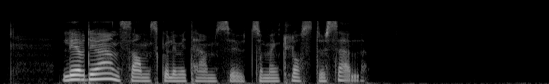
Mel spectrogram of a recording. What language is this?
Swedish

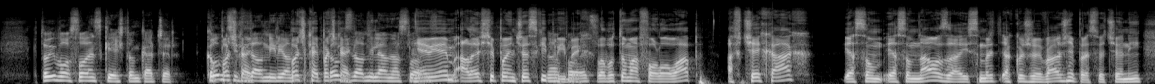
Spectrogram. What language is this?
Slovak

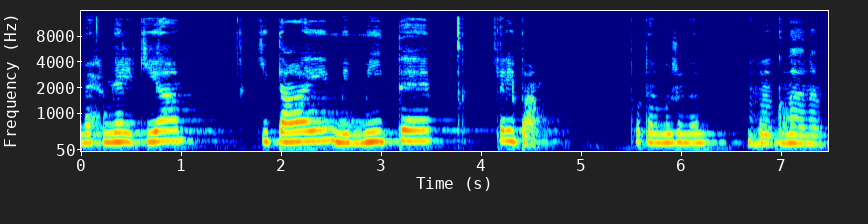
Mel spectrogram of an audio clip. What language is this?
Greek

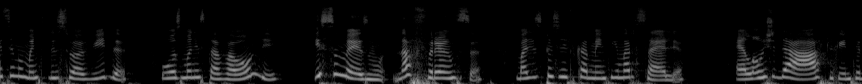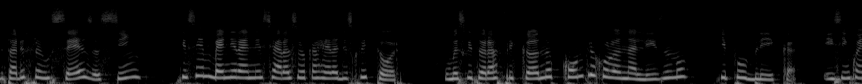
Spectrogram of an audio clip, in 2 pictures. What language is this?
Portuguese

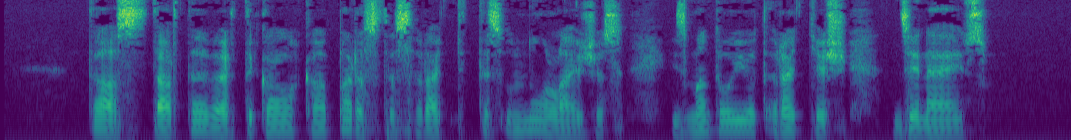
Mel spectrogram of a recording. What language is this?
Latvian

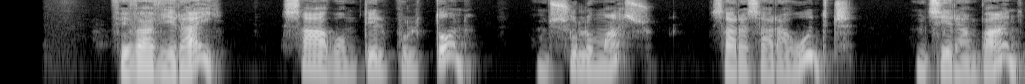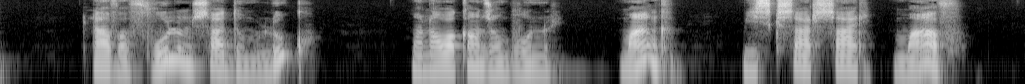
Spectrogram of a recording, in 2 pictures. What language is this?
Malagasy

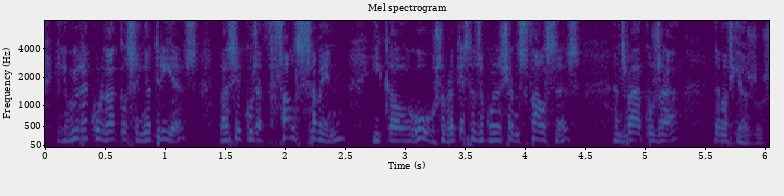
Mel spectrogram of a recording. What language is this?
Catalan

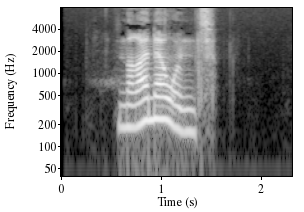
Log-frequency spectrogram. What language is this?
Kabyle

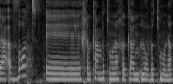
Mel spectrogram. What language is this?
Hebrew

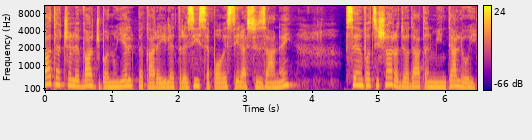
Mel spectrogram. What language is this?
Romanian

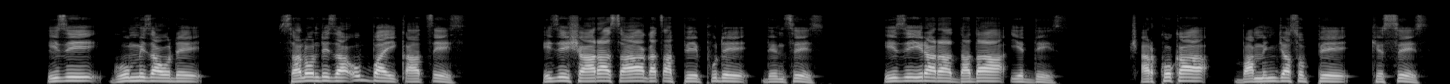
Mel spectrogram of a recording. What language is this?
Gamo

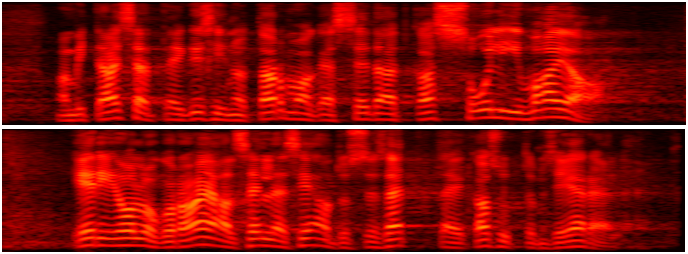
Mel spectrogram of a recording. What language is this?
Estonian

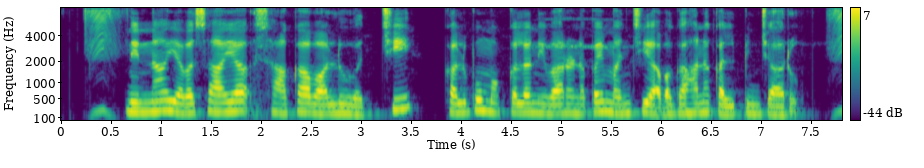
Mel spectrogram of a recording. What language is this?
Telugu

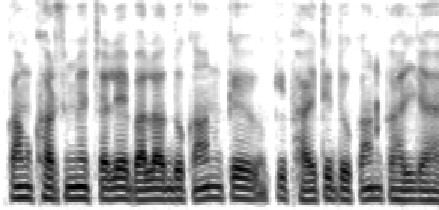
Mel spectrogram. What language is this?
Magahi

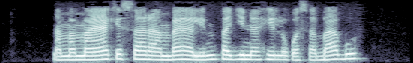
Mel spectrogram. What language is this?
Swahili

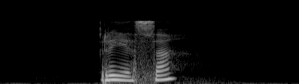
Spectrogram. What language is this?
Swedish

